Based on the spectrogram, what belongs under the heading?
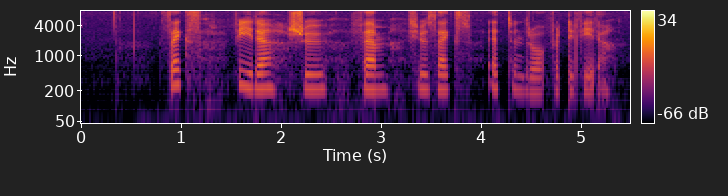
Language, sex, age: Norwegian, female, 28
